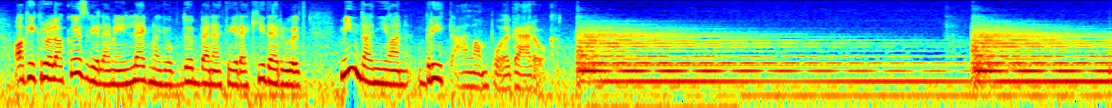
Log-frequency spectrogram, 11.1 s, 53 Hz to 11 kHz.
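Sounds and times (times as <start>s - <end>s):
speech: 0.2s - 6.0s
large memorial church bell tolling: 5.8s - 11.1s.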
